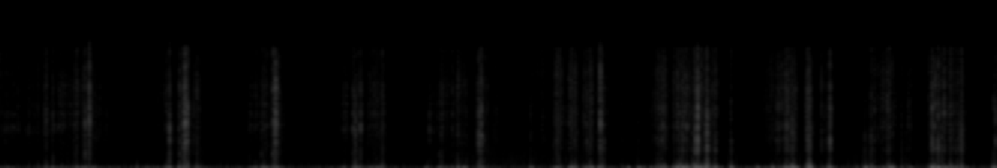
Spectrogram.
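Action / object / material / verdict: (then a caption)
scrape / small round cork stopper / cork / none. Long red nails scratch a small, solid, round cork stopper in quick, repeated strokes. The result is a dry, rough scratching with a low, muffled body and brief bright streaks on each stroke. The strokes die away almost instantly.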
